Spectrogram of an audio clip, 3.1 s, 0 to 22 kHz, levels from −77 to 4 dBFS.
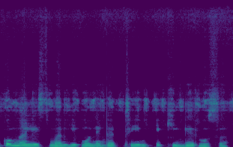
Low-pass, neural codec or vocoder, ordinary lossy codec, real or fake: none; codec, 44.1 kHz, 2.6 kbps, DAC; none; fake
